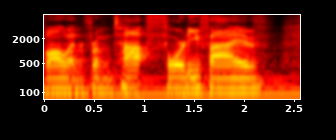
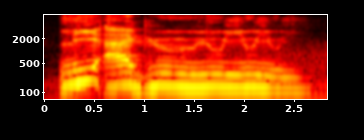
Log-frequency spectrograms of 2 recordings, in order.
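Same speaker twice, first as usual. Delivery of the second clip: very slow robotic text-to-speech voice, each syllable dragged out; 3 semitones higher than usual. Copying how text-to-speech pronounced a name: imitating text-to-speech voice. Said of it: "I said it exactly like how T T S said it".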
